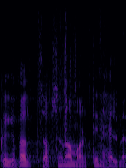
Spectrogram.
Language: Estonian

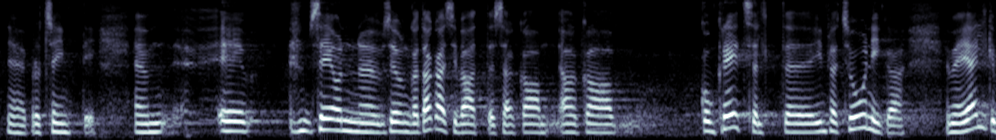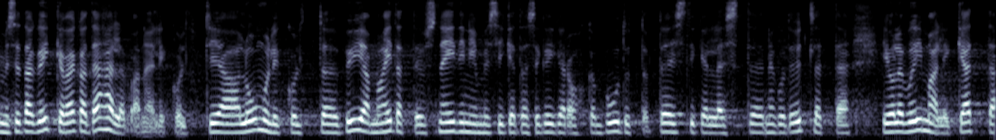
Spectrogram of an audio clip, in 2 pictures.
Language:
Estonian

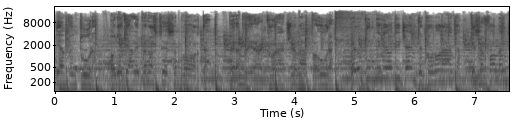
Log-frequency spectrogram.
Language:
Italian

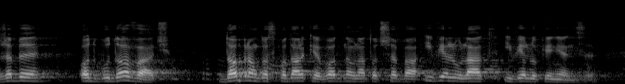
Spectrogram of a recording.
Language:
Polish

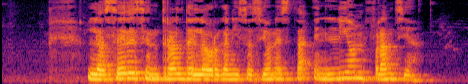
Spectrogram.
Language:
Spanish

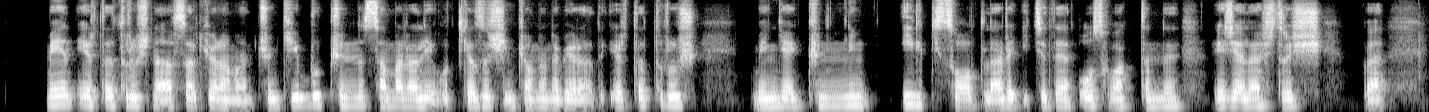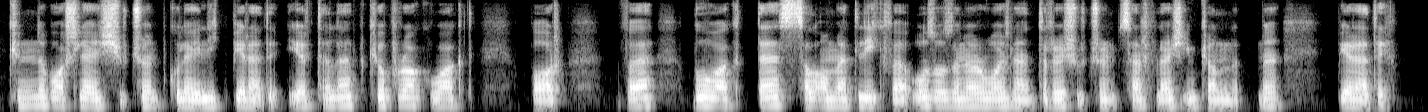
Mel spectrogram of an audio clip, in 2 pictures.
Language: Uzbek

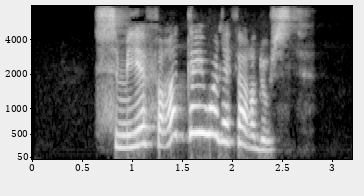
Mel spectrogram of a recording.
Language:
Kabyle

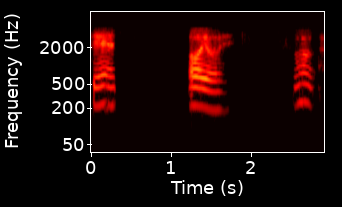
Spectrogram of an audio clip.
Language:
Konkani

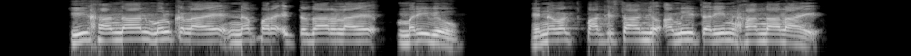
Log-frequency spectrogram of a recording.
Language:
Sindhi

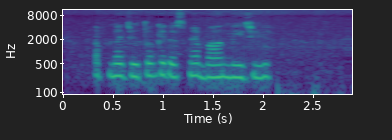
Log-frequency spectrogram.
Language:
Urdu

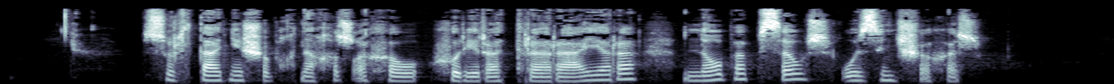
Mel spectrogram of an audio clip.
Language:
Kabardian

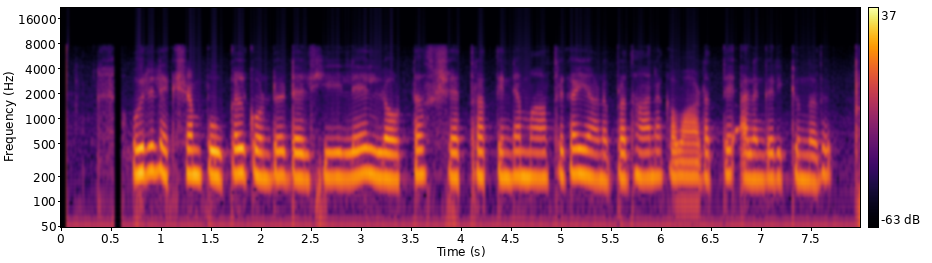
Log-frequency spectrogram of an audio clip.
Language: Malayalam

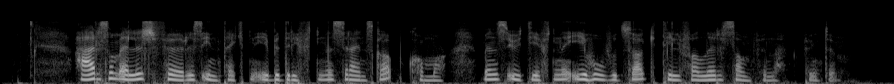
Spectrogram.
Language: Norwegian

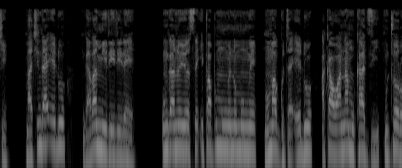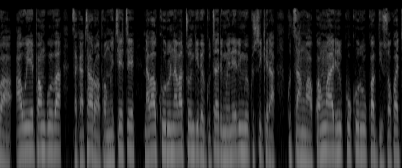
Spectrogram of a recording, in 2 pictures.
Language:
Shona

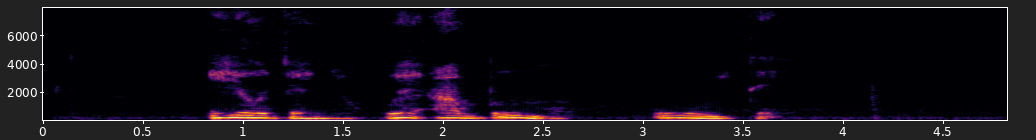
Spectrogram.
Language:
Nüpode Huitoto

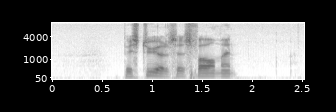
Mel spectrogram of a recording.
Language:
Danish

